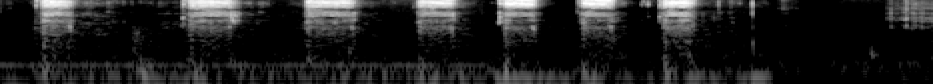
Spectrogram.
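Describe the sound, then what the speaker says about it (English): Seven short, even bursts of hissing clear coat spray from an aerosol can onto a fingerboard deck, evenly spaced, with a faint low hum underneath and quiet rustling after. "I'm going to spray this with a clear coat to protect the paint"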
